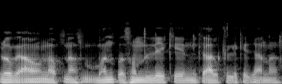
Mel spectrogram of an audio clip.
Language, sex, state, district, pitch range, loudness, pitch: Hindi, male, Uttar Pradesh, Varanasi, 95-105 Hz, -17 LUFS, 95 Hz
